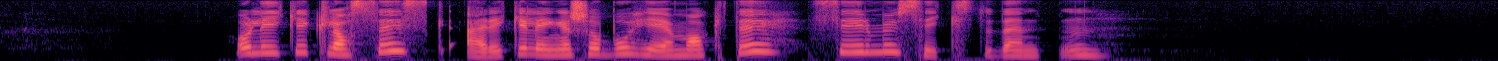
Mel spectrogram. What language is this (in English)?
Norwegian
